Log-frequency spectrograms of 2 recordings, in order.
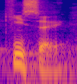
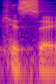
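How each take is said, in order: First: The first vowel is a long e. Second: The first vowel is a short i. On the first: The speaker calls it wrong. "It's easier to say" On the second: The speaker calls it right. "it's hard to say"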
